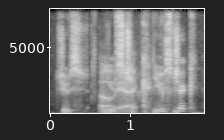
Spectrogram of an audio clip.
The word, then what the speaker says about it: Juszczyk: Juszczyk? Juszczyk.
